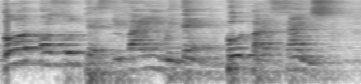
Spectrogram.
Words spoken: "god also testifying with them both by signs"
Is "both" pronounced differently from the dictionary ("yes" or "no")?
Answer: yes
